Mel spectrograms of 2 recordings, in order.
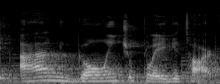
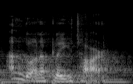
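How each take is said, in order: First: Going to is said in full, slowly. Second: Going to is squeezed quickly into gonna. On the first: "ao invés de" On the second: "Quando você fala rápido, fica"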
